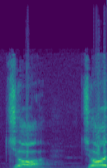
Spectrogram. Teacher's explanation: जो है ये हो जाएगा अघोष वर्ण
